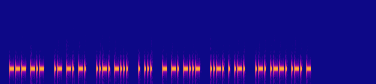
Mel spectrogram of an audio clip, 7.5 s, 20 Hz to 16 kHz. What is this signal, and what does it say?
Morse code, heard as a keyed tone, about 37 wpm, 700 Hz. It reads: OK ANN FB ES TNX FER RPRT
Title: K1USN SST QSO Practice 40wpm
